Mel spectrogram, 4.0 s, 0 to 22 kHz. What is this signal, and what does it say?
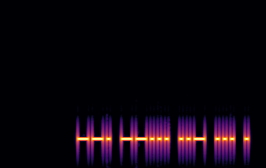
Morse code, heard as a keyed tone, about 21 wpm, 700 Hz. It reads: G7USE
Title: DXCC-100 Call Signs - 5 Characters - 22wpm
